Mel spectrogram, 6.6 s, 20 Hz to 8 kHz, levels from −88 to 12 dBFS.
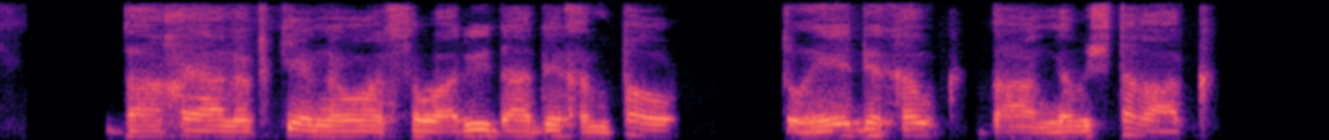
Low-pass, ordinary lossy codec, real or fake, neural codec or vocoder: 7.2 kHz; Opus, 32 kbps; fake; codec, 44.1 kHz, 2.6 kbps, DAC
